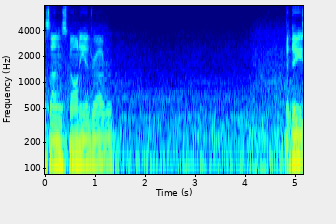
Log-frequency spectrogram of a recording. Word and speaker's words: Scania: Well, I guess anybody that doesn't understand Swedish would say Scania. Oh. Scania. Because you guys pronounce it the way it looks, but which is understandable. But it's an aw sound, not an and sound.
